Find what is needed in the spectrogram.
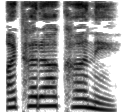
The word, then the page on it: ಅಠಾರಖಾನೆ: kannada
